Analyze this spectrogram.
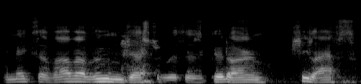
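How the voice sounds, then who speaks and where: A man's voice: fairly low pitch, fairly even intonation, unhurried, warm tone. A man narrating a play, reading out scripted stage directions.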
